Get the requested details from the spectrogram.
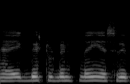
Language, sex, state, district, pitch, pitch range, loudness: Hindi, male, Bihar, Gopalganj, 175 Hz, 170-175 Hz, -37 LUFS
